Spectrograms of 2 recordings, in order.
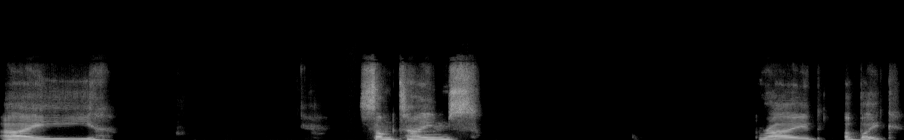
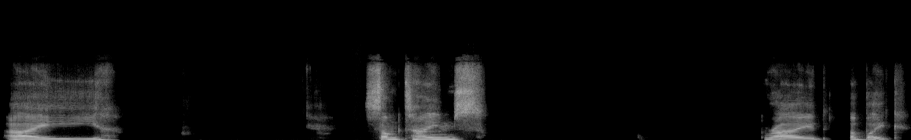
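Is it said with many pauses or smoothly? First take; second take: many pauses; many pauses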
